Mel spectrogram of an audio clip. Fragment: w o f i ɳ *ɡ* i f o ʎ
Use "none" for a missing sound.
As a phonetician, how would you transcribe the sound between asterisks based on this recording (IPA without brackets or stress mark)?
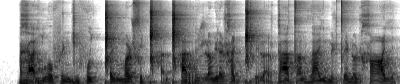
ɡ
